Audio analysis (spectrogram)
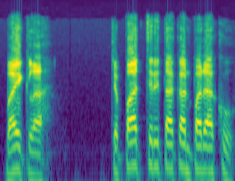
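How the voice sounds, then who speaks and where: A man voicing a stern, commanding king and prophet in a cartoon, speaking in a measured, regal way. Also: a little high, sharp tone. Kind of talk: cartoon voice acting. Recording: music bed behind.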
